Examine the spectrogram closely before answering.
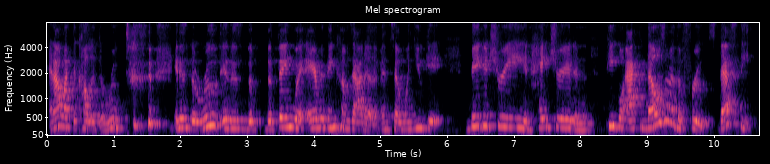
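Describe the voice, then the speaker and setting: A woman's voice: mid-range voice, moderate pace, echoey room. A woman with a Southern US accent in casual conversation, earnestly explaining her points with analogies and frequent fillers. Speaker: guest.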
